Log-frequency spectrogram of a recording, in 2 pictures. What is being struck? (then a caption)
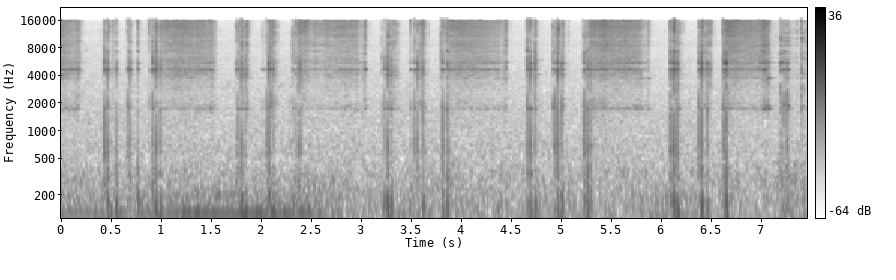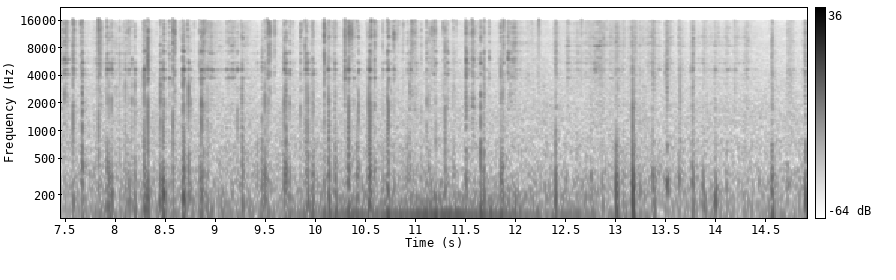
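Pressed bath bomb brick. Long fingernails quickly tap and scratch the side edge and top of a solid, grid-patterned pressed bath bomb brick held close. Dense, crisp clicks and dry, bright scraping come in rapid bursts over a faint low hum.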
